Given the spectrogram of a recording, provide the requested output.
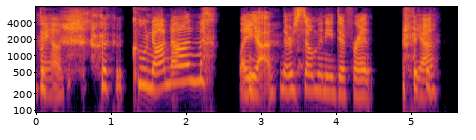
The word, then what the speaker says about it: Cunanan: Cunanan. There's so many different. Yeah. Like, come on, guys. Spell it out. Cunanan. I know. Yeah. Well, Cunanan is, but it's the wrong emphasis on the wrong syllable.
